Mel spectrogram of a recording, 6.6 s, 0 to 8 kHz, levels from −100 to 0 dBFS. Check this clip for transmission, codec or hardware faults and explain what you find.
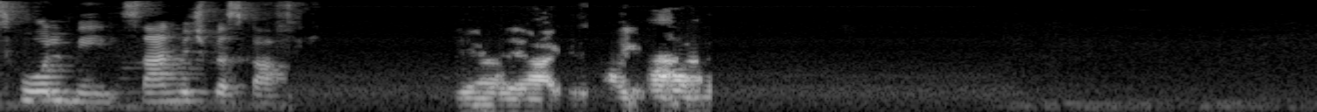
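Echo-canceller trouble is the story in this speech clip, with three related faults. The call's microphone path is band-limited, with nothing above 8 kHz.

Other side's voice leaking through shows up at 1.42, 1.65 to 1.86, 2.16 to 3.59, 3.76, 4.12 to 4.66 and 4.88 s. A second voice comes through, most likely loudspeaker echo the canceller didn't fully remove. Mostly it's faint scraps far below the talker, but from 2.16 to 3.59 s it's actually louder than them.

Background gated by the echo canceller hits between 1.48 and 1.59 s. The room tone dips by about 12 dB for roughly a tenth of a second, then comes back. That's the canceller clamping the mic while the far end played, then letting go.

Speech suppressed in double talk happens at 2.87 to 3.03 s, inside that loud leakage stretch. The talker's voice drops by around 20 dB. With both sides talking at once, the canceller likely couldn't tell its own talker from the echo and turned everything down.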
